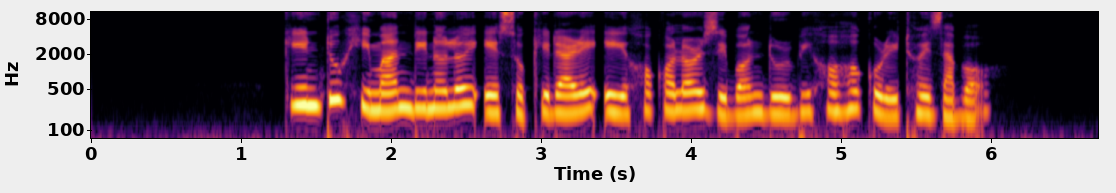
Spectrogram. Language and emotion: Assamese, neutral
